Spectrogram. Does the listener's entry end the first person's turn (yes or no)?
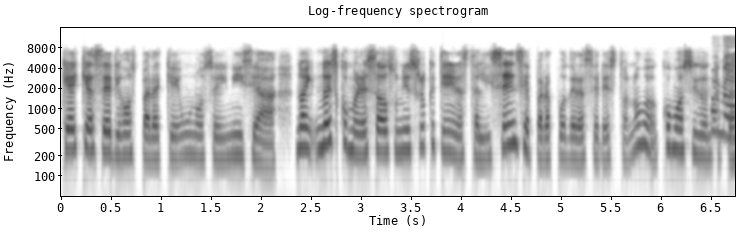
yes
